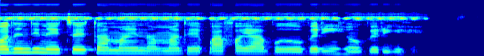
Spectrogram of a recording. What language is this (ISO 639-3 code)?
ibo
